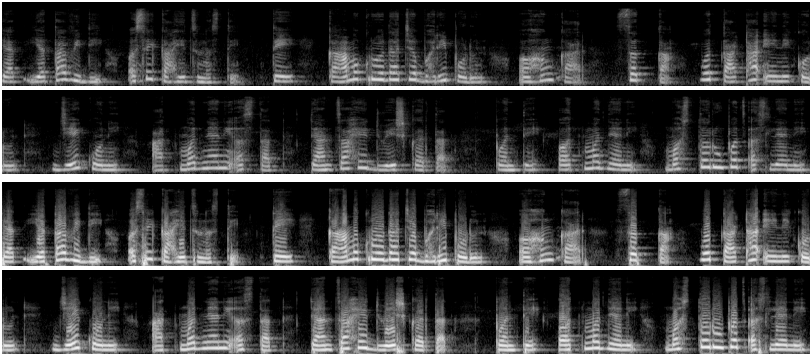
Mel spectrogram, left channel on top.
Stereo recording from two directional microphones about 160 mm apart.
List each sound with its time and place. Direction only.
0.0 s a woman's voice: 30° right (ahead or behind)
